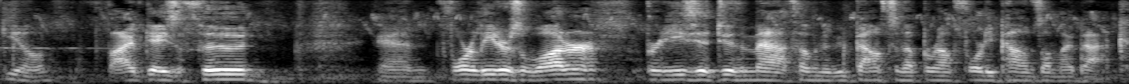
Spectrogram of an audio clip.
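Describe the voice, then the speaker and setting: In a room with audible echo, a man speaks at a moderate pace and medium pitch, his tone dark, mellow and somewhat breathy, his intonation fairly even and his loudness swinging widely. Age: 60s. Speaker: hiker and vlogger. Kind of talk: gear tutorial. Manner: casual with frequent fillers.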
